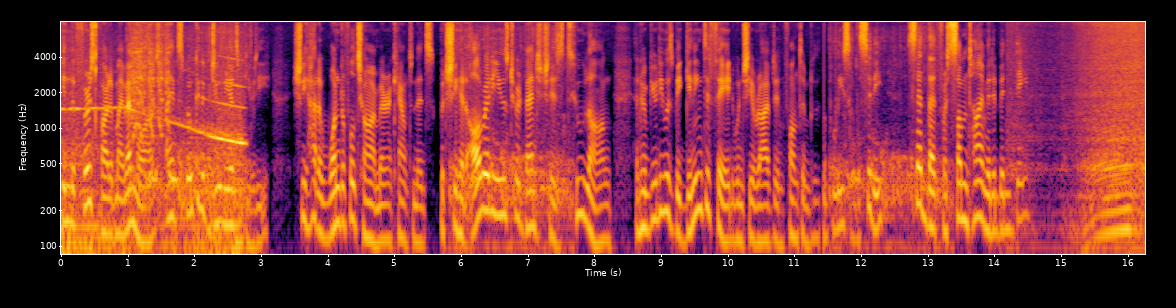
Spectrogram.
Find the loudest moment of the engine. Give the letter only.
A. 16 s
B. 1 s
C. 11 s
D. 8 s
A.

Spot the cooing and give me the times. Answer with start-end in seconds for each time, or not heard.
0.9-2.9, 5.8-7.7, 11.5-13.4.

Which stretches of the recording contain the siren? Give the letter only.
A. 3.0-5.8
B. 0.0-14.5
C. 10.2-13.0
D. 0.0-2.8
D.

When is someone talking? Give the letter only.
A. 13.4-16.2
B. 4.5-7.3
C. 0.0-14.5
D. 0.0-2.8
C.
